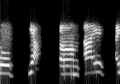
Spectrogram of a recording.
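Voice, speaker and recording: The speaker is a woman with a high pitch. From India, Jhansi (Uttar Pradesh). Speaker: journalism graduate. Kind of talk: casual interview conversation.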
